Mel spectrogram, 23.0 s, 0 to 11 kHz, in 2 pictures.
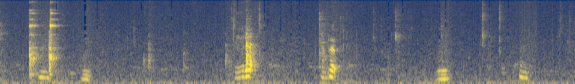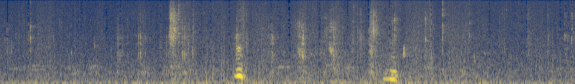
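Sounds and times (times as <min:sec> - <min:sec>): short low vocal sounds: 0:00.8 - 0:01.9, 0:08.7 - 0:09.1, 0:19.2 - 0:19.6
chewing and smacking: 0:04.6 - 0:08.4, 0:09.3 - 0:23.0.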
